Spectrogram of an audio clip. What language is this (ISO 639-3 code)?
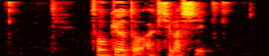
jpn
